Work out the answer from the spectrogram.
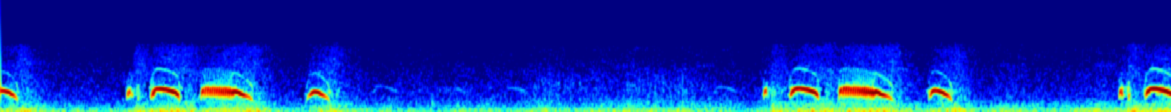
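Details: Decoy spotted dove used to lure other doves, giving two coo phrases separated by about four seconds of quiet; each phrase has short notes, a long sliding coo and a trailing softer coo.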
